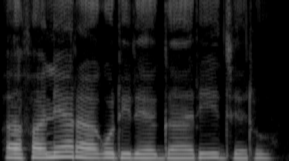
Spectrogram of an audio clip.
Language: Kikuyu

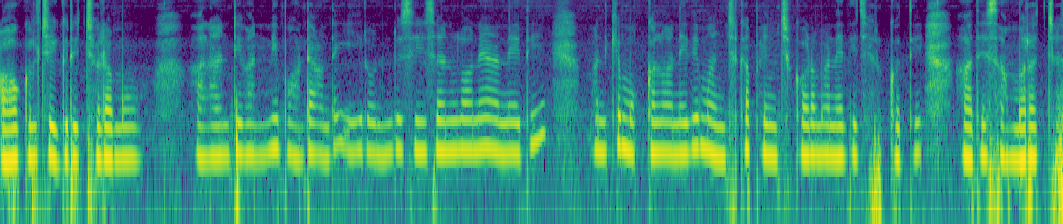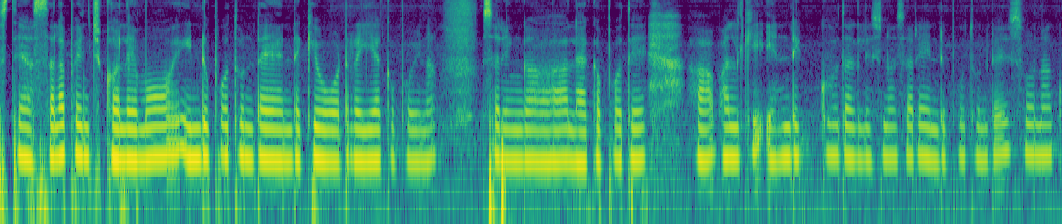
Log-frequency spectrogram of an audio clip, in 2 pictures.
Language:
Telugu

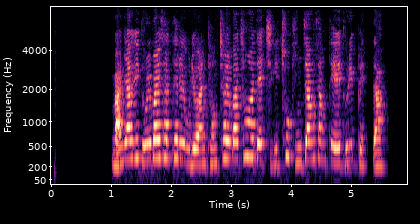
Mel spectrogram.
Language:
Korean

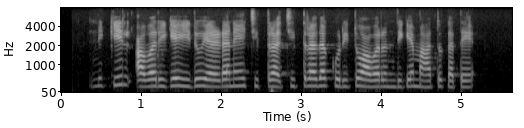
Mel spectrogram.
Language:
Kannada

